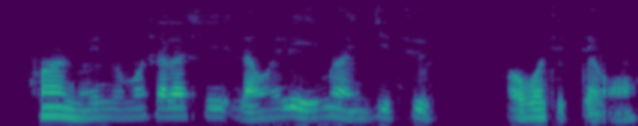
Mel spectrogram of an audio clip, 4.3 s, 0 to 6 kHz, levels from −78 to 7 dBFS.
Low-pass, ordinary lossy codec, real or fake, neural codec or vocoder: 5.4 kHz; MP3, 24 kbps; real; none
